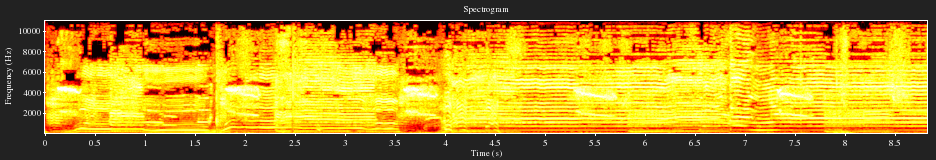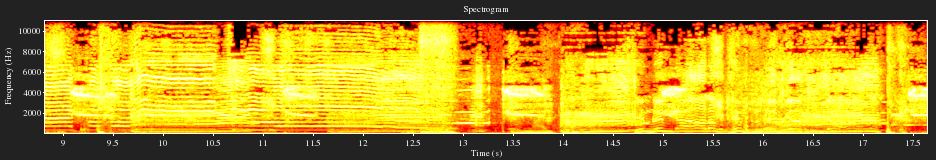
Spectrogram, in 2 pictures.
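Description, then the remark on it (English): A donkey in a field in South Carolina brays loudly and almost continuously, its rasping, wavering cries rising and falling over a man singing, with barely a pause across the whole stretch. “So it's really just the donkey.”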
